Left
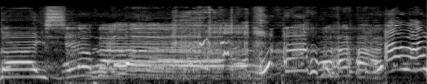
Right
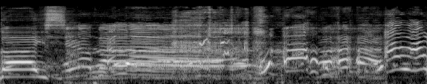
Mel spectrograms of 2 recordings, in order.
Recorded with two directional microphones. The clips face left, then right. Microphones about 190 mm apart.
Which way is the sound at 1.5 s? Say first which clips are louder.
Left 1 dB; 5° left (ahead or behind).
